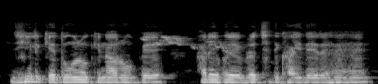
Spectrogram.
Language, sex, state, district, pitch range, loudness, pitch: Hindi, male, Uttar Pradesh, Lalitpur, 105-110 Hz, -18 LUFS, 105 Hz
